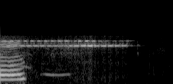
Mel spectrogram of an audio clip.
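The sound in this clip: A phone ringtone at home, a high steady electronic tone that lasts just over a second and cuts off, with a brief voice at the very start.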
